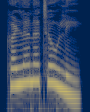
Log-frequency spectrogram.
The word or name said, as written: ಕಳ್ಳನಚೌಲಿ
